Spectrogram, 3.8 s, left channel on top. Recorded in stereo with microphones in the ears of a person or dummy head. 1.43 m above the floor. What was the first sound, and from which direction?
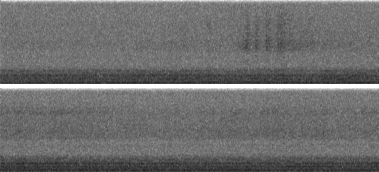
Only background noise.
